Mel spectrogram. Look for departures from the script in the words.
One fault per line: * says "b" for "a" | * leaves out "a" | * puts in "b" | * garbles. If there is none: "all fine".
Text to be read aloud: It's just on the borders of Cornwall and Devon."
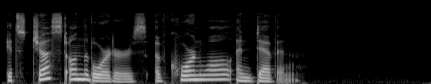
all fine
